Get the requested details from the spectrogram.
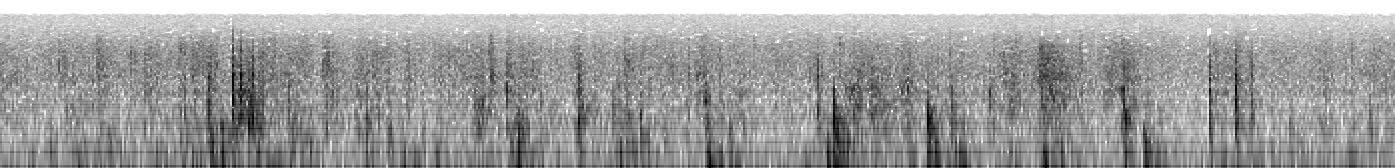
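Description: Several people's footsteps shuffle and scuff as they crowd through a doorway.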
